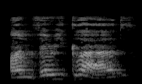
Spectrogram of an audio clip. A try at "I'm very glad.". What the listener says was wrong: I'm very glad. No. I'm very glad. Extend the vowels. Don't try to bring them up high like this. Bring them out. You don't sound very glad. You sound depressed. Out.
